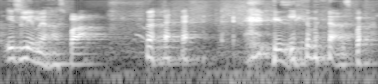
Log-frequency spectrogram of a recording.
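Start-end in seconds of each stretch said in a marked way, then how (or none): 1.5-3.7 words breaking into a small laugh. Acted. Teacher voicing the student who laughed at the joke, laughing. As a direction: say it through a light chuckle. Laughs, then repeats the line.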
